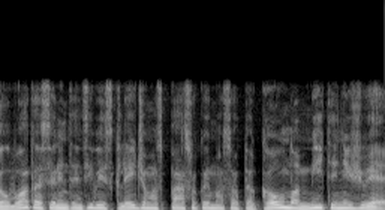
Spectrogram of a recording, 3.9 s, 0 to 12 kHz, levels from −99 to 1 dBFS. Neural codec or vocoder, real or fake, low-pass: none; real; 7.2 kHz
